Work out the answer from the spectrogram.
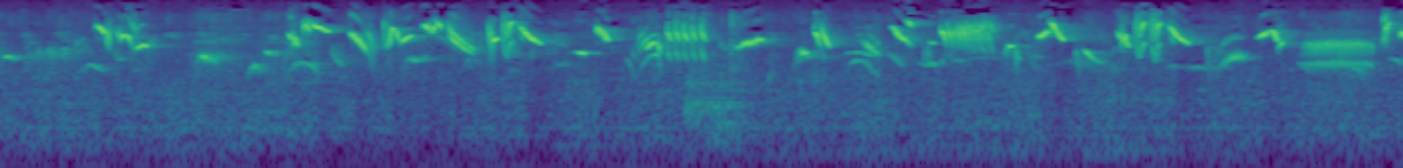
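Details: Canary master song used to train other songbirds: a dense, continuous stream of high slurred whistles and sharp chirps, sweeping up and down, with brief bursts of rapid rolling notes and barely a pause throughout.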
